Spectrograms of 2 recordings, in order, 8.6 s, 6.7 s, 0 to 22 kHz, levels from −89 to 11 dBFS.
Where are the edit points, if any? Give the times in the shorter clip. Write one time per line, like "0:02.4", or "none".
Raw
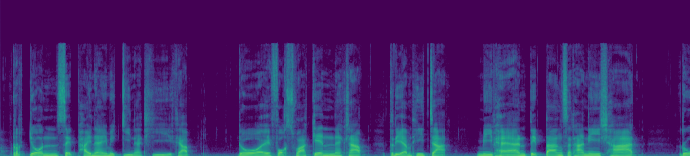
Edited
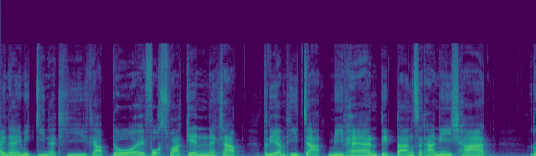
0:01.3
0:04.1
